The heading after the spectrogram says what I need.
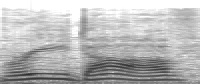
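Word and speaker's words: Bridav: Because I know that B-R-I-D-A-V calls himself Bree Dav, okay.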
